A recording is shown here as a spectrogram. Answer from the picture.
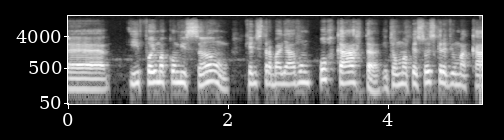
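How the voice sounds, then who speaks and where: A man speaks at a moderate pace. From Belém, Pará, then São Paulo from adolescence. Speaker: music therapist. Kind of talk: panel discussion. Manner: halting.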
